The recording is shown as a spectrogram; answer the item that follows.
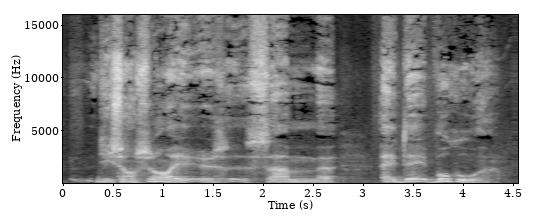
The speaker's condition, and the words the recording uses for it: Aphasia. Mais là, je vois que finalement, vous arrivez à oui, dire oui, ce, oui.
